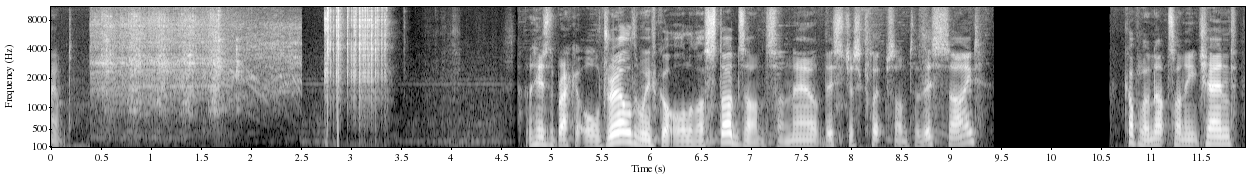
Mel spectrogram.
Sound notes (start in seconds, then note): 0.4 drilling; 2.7 welding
